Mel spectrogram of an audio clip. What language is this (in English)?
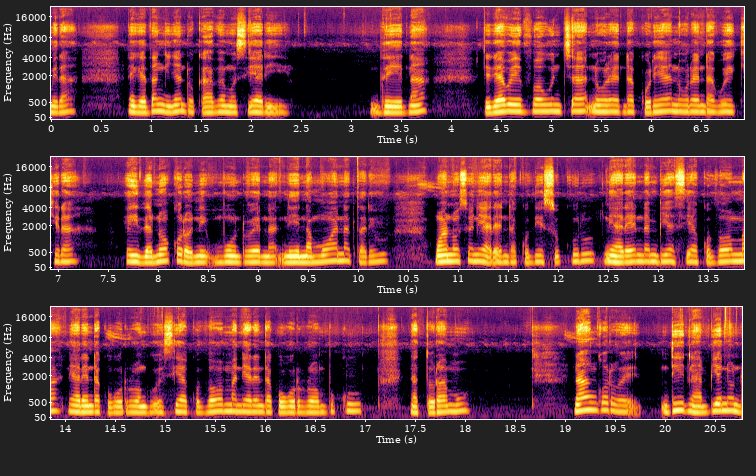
Embu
